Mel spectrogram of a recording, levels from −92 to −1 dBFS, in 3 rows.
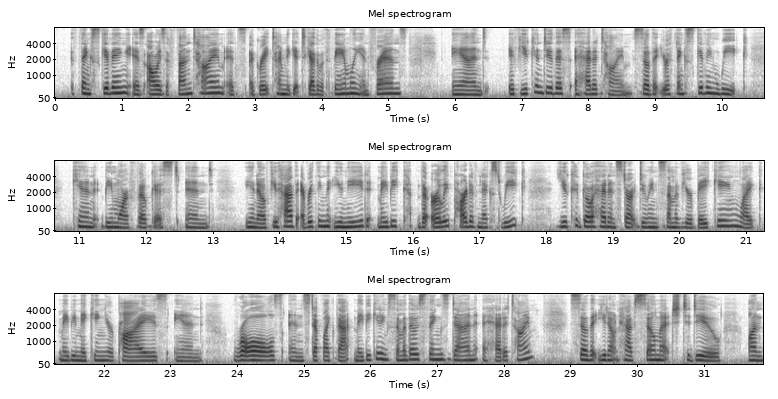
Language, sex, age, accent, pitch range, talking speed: English, female, 40-59, American, 180-220 Hz, 175 wpm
